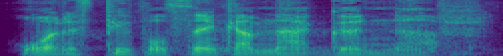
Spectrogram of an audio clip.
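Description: A man's voice: deep voice, animated, a little fast, vocal fry, darkish tone, husky, dry recording, clean studio sound. A man hosting a solo podcast, talking candidly and motivationally, his voice slightly scratchy from a summer cold. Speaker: podcast host.

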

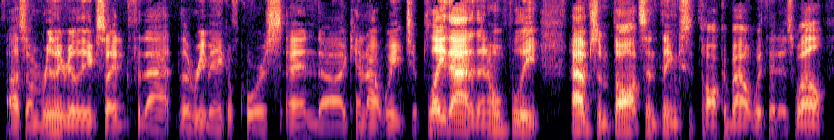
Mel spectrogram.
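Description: A young male podcast host who sounds a bit hoarse from a sore throat. He talks in a relaxed, meandering way with plenty of ums and uhs. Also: medium pitch, a little fast, few pauses. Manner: relaxed, rambling, many fillers. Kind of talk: casual chat.

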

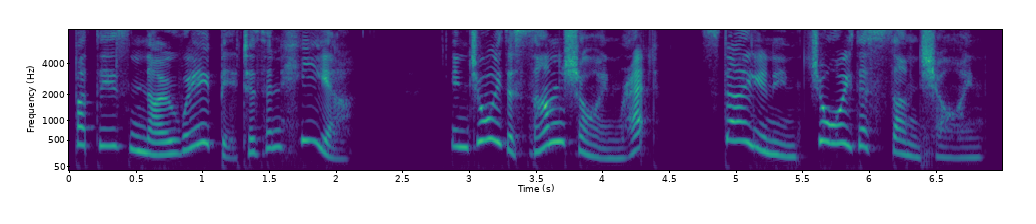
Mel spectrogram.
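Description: A woman's voice: high voice, huge pitch swings, takes it slowly, a little mellow, pitched above the performer's own voice, heavily acted. A woman voicing a proud, opinionated rabbit in a children's storybook, haughty and emphatic but good-natured. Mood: smug, friendly.

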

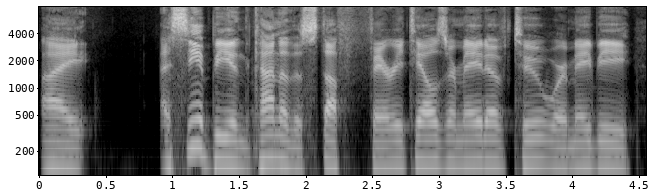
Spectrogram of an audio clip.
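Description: A man's voice: mid-range voice, fairly even intonation, normal speed, a bit bright, smooth, no room sound, studio quality. A man co-hosting a casual podcast discussion about tabletop roleplaying, musing aloud and building little imagined scenarios. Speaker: podcast co-host.

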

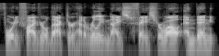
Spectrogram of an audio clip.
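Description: A man's voice: mid-range voice, fast, sharp tone, no echo, studio quality. A man with a young-sounding voice co-hosting a casual podcast, rambling with lots of "like" fillers and the odd joke. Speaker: podcast co-host.

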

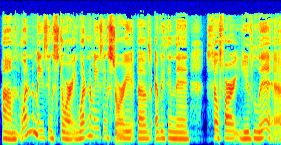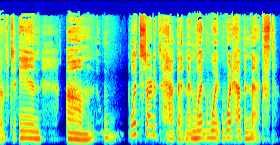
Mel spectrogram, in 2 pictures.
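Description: A woman's voice: medium pitch, unhurried. Supportive woman interviewer. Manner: supportive, many affirming murmurs. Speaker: interviewer host. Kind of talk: casual interview conversation.

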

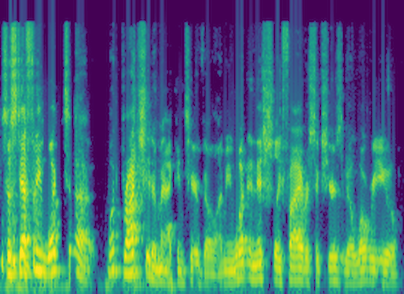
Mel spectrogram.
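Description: Halting, husky-voiced man hosting. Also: medium pitch, lively intonation. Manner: upbeat, halting, many uhs. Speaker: show host. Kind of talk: casual livestream hosting.

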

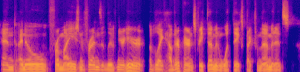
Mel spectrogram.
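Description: A man in casual conversation, relaxed and affirming, chatting along with plenty of filler words. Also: low voice, moderate pace.

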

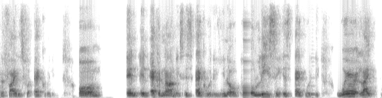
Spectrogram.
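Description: A man hosting a casual interview, relaxed and affirming, often backing his guest up with short agreements. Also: medium pitch, lo-fi sound. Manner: casual, affirming, lots of "yeah" and "mm-hmm". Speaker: host.

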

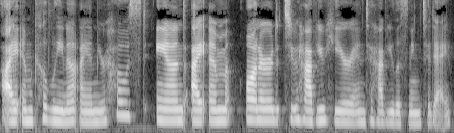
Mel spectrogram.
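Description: A woman's voice: medium pitch, fairly even intonation, normal speed, a bit bright, clean tone. A woman hosting a solo podcast in a casual, upbeat and encouraging way, still a little congested and scratchy from a recent cold. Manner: upbeat and encouraging, with frequent fillers. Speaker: podcast host.

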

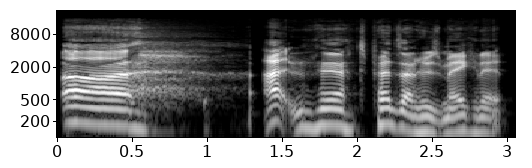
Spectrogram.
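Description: Man, laughing podcast co-host, animated swings in pitch. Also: normal speed, no echo, clean studio sound. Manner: laughs often, animated, bright. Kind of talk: casual chat.

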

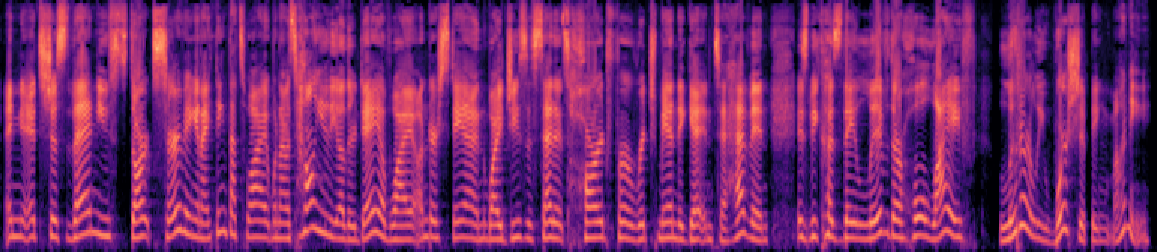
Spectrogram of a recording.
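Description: A woman's voice: on the high side, fairly quick, few pauses, no room sound, studio quality. An American woman co-hosting a podcast, talking casually and earnestly with emphatic, informal phrasing full of "like". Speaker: podcast co-host. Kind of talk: casual conversational podcast talk.

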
